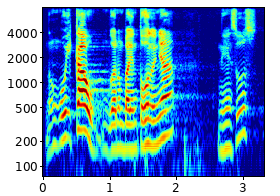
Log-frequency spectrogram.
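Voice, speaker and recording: Preaching at a moderate pace, this pastor has a slightly high, fairly bright voice. He keeps asking the congregation "Amen?" or "No?" and mixes in English words, all heard with long hall reverb.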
